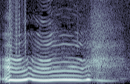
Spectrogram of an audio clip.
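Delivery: high loud dog howl. Acted. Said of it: "So dog like".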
